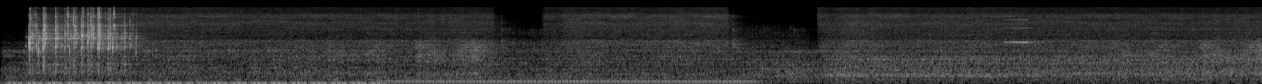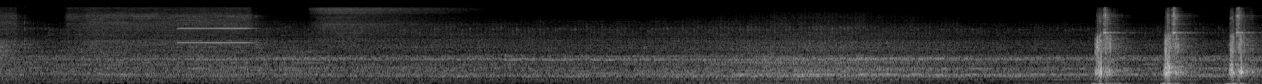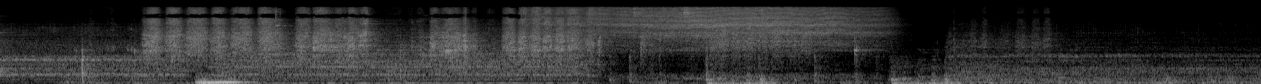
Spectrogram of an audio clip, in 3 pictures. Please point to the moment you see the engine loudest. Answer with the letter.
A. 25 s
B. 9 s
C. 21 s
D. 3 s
C.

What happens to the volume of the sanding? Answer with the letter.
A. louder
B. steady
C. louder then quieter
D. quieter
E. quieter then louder
D.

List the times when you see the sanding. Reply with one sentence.
You can hear the sanding from 25.8 to 35.9 s.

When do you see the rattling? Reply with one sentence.
You can hear the rattling from 0.2 to 1.4 s and from 23.6 to 25.1 s.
